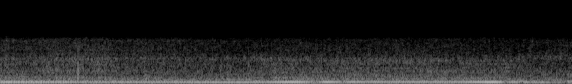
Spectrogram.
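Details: 2003 GMC Sierra Z71 5.3 L V8 (non-flex fuel), cold start after a night in single-digit temperatures: erratic low hunting idle dipping to 500 rpm with lean and misfire codes; failing intake manifold gaskets suspected, letting air in.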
